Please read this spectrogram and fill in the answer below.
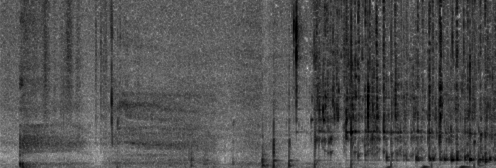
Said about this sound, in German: Man kann so, man kann auch so skrupellos einfach wirklich das Glas vollhauen.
